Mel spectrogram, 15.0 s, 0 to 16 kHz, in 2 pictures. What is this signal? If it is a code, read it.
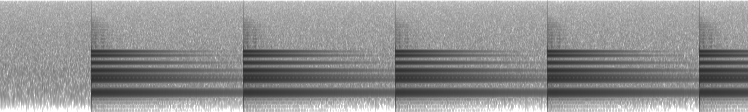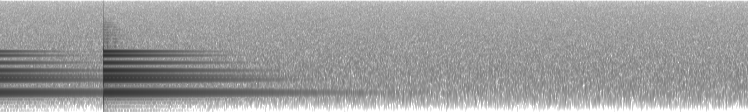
Clock strike, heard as a bell. 6. Six o'clock.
